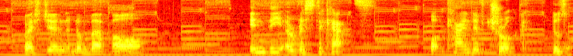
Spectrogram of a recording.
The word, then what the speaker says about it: Aristocats: Katz why I just I pronounce Aristocats no Aristocats what emphasis was on wrist Aristocats there's just no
